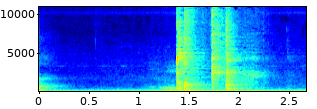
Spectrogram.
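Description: Garlic and onion paste for chicken pakora going into a kitchen pan, a few brief metallic clinks and scrapes of a spoon against the pan, close and moderately loud, alone after a quiet start.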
